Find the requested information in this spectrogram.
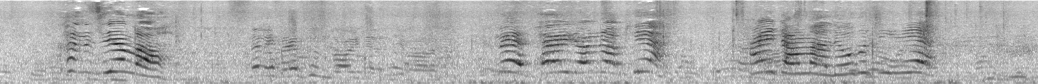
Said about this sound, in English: So we're about halfway up the hill here, and you can hear just then, there were some children with their grandmother coming up the hill, and they suddenly got very excited by the fact that you can see the Forbidden City so clearly.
